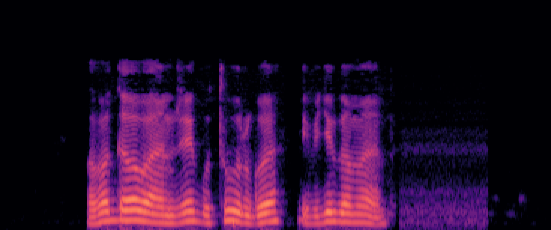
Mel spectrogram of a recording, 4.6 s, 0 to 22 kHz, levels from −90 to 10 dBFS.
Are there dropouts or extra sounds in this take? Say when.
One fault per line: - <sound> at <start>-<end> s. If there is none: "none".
none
